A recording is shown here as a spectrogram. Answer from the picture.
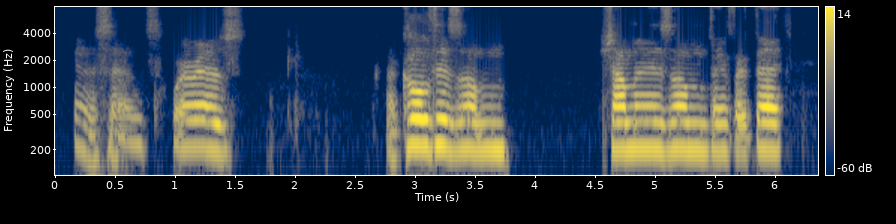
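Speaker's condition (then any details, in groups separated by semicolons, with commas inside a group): Cerebral palsy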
